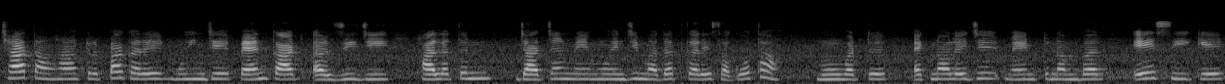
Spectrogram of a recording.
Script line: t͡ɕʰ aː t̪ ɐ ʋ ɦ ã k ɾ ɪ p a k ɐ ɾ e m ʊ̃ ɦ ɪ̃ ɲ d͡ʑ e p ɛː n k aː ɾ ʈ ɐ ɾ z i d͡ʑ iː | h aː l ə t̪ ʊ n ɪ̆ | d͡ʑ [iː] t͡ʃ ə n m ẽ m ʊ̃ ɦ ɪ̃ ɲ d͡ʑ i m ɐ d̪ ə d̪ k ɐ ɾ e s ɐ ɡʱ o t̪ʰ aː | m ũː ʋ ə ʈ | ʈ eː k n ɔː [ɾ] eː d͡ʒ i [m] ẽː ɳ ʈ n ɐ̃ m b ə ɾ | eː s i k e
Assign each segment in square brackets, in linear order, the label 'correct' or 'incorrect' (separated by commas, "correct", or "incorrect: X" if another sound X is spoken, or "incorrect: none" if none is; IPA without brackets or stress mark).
incorrect: aː, incorrect: l, correct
